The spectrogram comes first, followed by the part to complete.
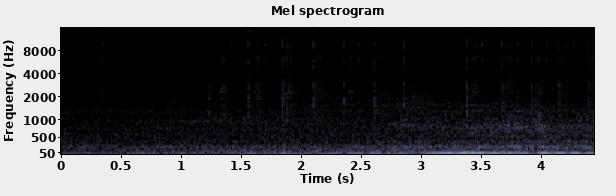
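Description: Stylus scratching across a tablet screen in a quick series of short strokes, drawing diagonal shading lines. It starts about a second in and grows louder toward the end.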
